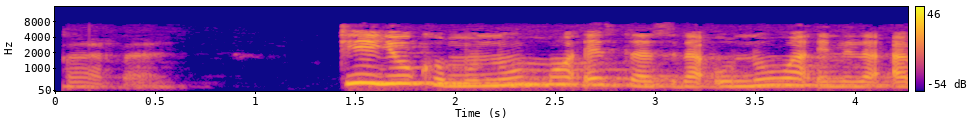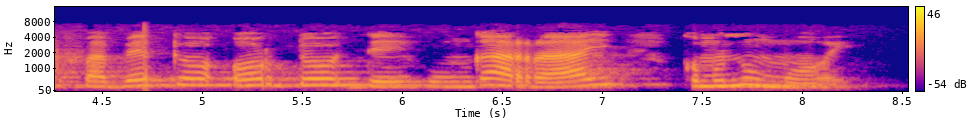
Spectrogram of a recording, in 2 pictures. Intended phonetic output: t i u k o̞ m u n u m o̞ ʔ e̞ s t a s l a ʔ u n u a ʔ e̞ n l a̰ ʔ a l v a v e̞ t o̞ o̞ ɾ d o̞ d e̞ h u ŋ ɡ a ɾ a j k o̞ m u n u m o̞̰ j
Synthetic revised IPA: t i u k o̞ m u n u m o̞ ʔ e̞ s t a s l a ʔ u n u a ʔ e̞ n l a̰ ʔ a l f a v e̞ t o̞ o̞ ɾ d o̞ d e̞ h u ŋ ɡ a ɾ a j k o̞ m u n u m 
